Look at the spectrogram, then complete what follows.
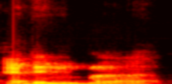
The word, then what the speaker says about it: Edinburgh: with the Scottish accent. Edinburgh. It's pronounced Edinburgh.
